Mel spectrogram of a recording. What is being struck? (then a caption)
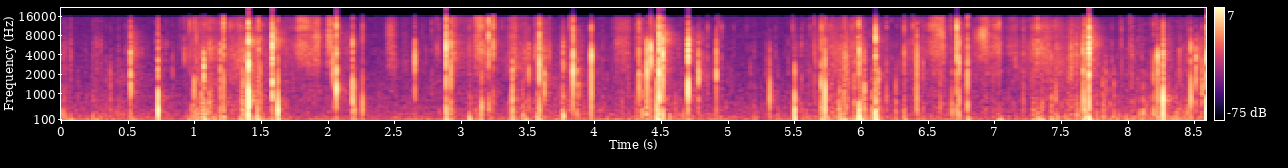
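Plastic bread bag. A full orange Morato plastic bread bag, held close to the ear, is scratched and squeezed with long nails. It makes strong, bright crinkling in a rapid run of sharp, crackly bursts that stop almost instantly, with little low end.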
